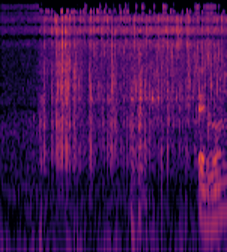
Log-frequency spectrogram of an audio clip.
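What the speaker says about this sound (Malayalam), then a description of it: "നമ്മുടെ സാധനം ഉള്ളിയും പച്ചമുളകും എല്ലാം നന്നായിട്ട് മൂത്തതിന് ശേഷമേ നമ്മൾ കരിയാപ്പില ഇടാവുള്ളൂ" Onions and green chillies frying in a pan, a soft crackling sizzle with stirring scrapes, joined near the end by a brief voice.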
